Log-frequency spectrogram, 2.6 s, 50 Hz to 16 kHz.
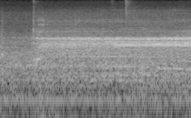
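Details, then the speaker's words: Lion lathe boring a 19-inch sprocket with a 1-3/4 inch boring bar running a CNMG 432 insert, sped up to 180, light cut: steady, even cutting hiss with no chatter; surface finish much smoother. "already a much smoother surface finish that that made all the difference in the world right there"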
